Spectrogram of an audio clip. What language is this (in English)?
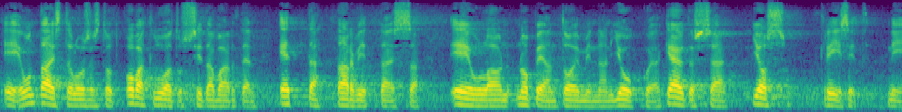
Finnish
